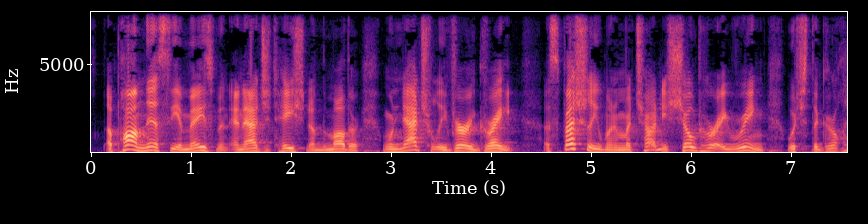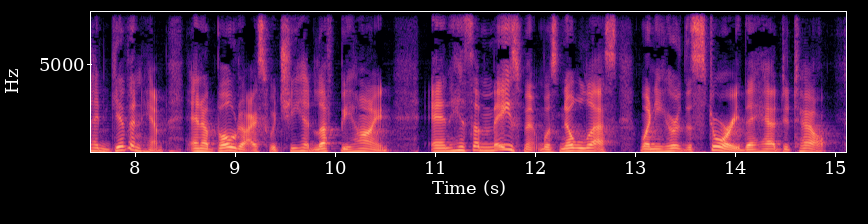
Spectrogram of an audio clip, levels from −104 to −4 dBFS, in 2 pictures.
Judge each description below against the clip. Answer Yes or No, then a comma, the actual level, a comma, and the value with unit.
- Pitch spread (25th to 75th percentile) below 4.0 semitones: No, average, 4.8 semitones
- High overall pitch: No, medium, 150 Hz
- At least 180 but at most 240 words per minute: Yes, average, 200 wpm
